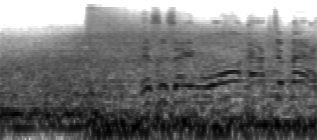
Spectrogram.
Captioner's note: crowd cheering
